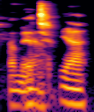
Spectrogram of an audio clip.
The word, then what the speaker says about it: Ahmed: Ahmed. No fancy wording or pronunciation there. Just Ahmed, just like you would say it in English.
